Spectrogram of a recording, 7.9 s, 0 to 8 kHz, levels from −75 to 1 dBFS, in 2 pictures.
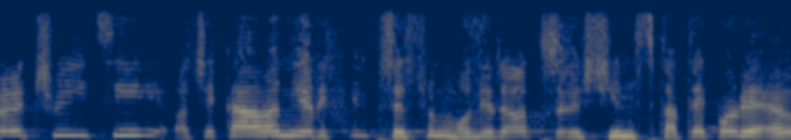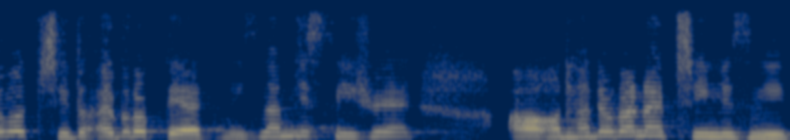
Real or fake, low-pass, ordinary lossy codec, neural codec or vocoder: fake; 7.2 kHz; AAC, 48 kbps; codec, 16 kHz, 0.5 kbps, X-Codec, HuBERT features, trained on general audio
